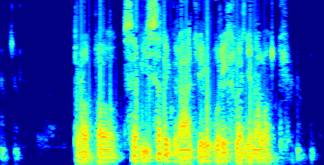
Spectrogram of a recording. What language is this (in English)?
Czech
